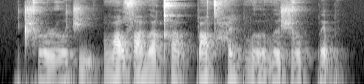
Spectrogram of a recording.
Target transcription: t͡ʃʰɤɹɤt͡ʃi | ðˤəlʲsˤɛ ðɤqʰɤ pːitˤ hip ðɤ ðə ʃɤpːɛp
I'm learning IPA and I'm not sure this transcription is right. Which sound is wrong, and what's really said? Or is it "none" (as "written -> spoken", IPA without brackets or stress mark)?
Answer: none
